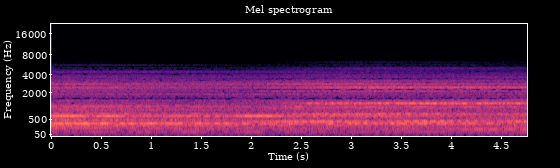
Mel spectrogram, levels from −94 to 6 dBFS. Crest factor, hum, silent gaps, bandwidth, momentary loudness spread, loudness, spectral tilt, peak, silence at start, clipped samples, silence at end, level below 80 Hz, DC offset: 14 dB; none; none; 6 kHz; 4 LU; -26 LUFS; -7.5 dB/octave; -12 dBFS; 0 s; under 0.1%; 0 s; -58 dBFS; under 0.1%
